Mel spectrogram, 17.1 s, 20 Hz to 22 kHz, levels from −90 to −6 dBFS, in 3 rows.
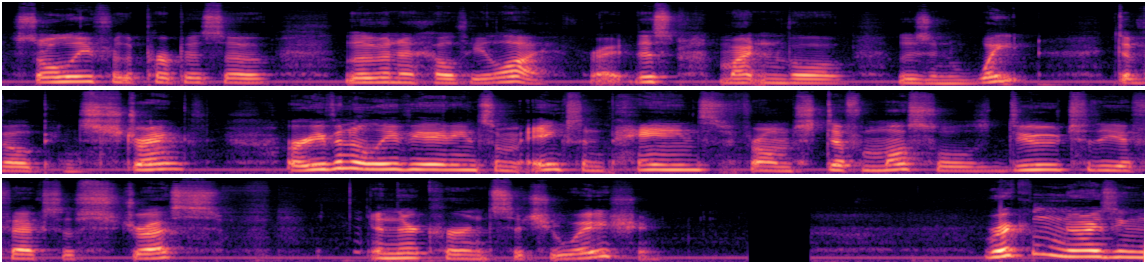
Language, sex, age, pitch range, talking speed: English, female, 10-29, 195-250 Hz, 135 wpm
